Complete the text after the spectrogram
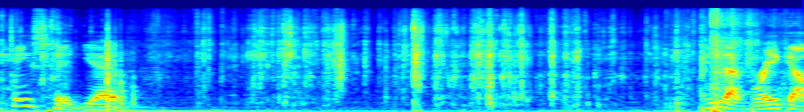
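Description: A plastic wrapper crinkles and tears as it is opened.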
